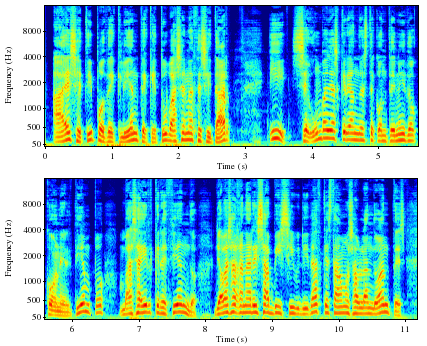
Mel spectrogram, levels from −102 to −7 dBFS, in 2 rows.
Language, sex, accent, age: Spanish, male, Spanish, 30-49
